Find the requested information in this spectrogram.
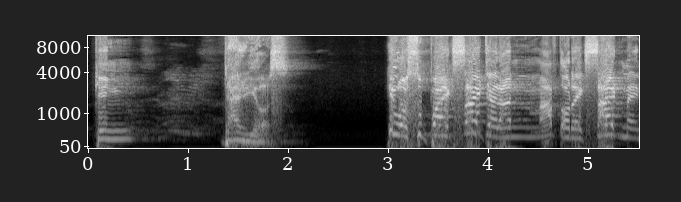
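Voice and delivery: loud, high, drawn-out preaching; preaching at full force. Acted. Pastor preaching to the choir about anger, at full force. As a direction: preach it over the music to the church.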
